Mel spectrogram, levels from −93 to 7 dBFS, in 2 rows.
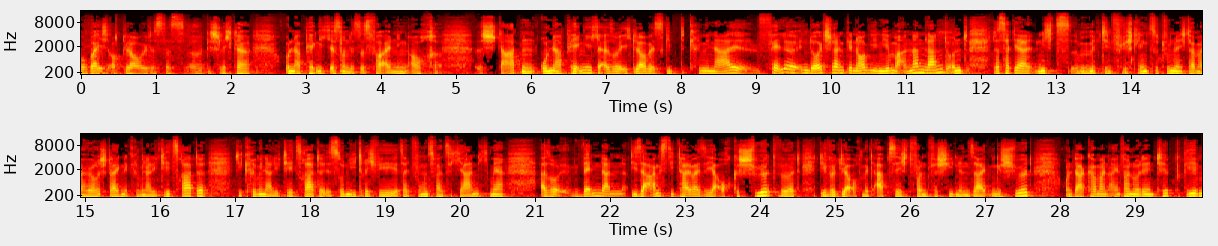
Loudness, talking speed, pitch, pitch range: -26 LUFS, 180 wpm, 125 Hz, 115-140 Hz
